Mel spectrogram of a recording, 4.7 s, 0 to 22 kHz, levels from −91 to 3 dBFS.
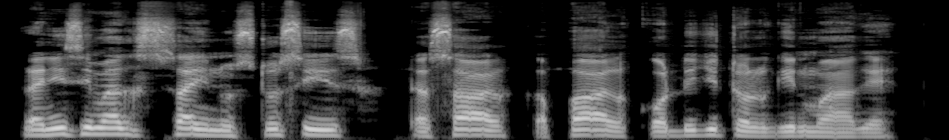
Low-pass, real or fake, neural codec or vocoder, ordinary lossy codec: none; fake; vocoder, 44.1 kHz, 128 mel bands every 256 samples, BigVGAN v2; none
